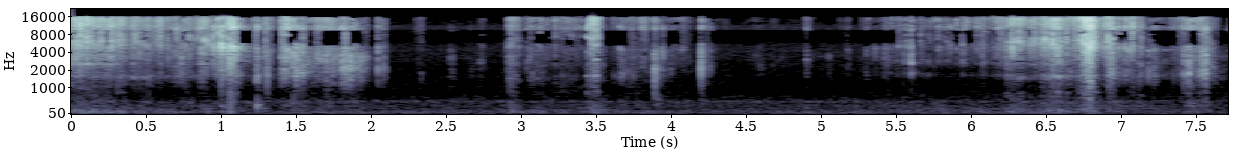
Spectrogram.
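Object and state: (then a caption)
Soap bar being carved. A metal utility blade scores and shaves layers off a solid grey soap bar held in the hand. Bright, crisp scraping and crackly shaving bursts come in clusters, loudest at the start and again near the end, with quieter, sparser scratches in the middle.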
